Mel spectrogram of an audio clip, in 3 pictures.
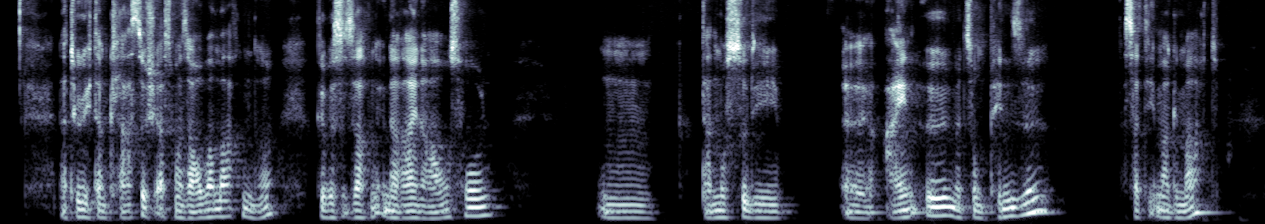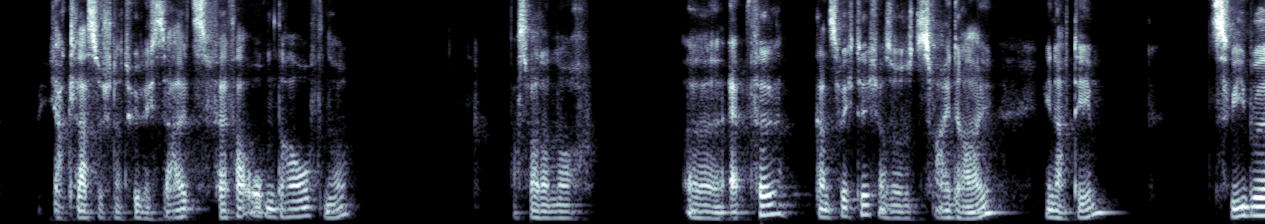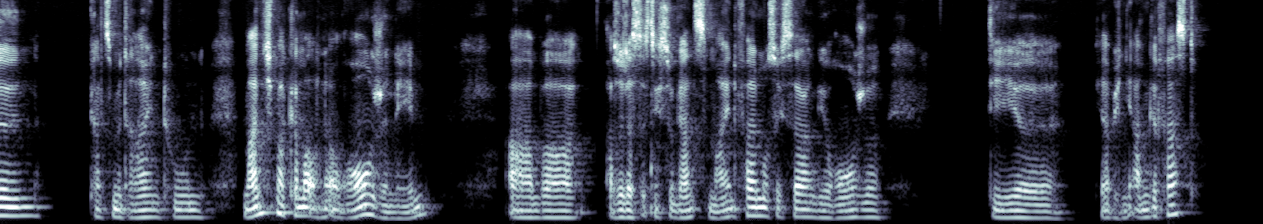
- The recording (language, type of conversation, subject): German, podcast, Welche Speise verbindet dich am stärksten mit deiner Familie?
- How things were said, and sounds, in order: other background noise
